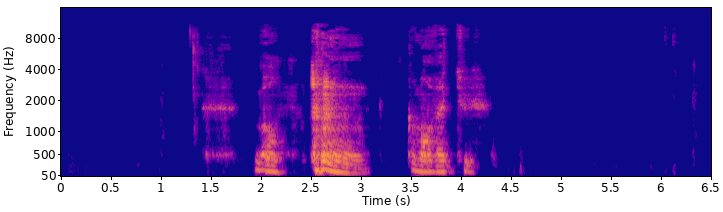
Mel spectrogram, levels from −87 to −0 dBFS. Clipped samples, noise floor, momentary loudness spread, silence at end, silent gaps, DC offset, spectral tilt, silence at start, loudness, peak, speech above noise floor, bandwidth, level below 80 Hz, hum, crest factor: under 0.1%; under -90 dBFS; 26 LU; 2.25 s; none; under 0.1%; -5 dB/octave; 1.3 s; -27 LUFS; -6 dBFS; over 63 dB; 11.5 kHz; -66 dBFS; none; 26 dB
